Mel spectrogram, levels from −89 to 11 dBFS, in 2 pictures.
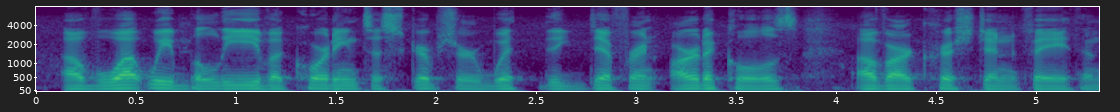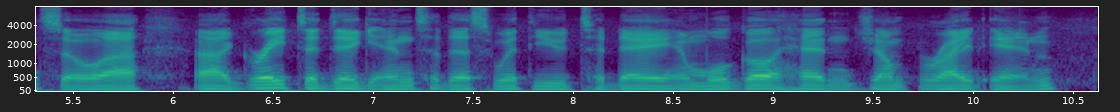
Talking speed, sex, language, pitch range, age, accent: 200 wpm, male, English, 100-120 Hz, 30-49, American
